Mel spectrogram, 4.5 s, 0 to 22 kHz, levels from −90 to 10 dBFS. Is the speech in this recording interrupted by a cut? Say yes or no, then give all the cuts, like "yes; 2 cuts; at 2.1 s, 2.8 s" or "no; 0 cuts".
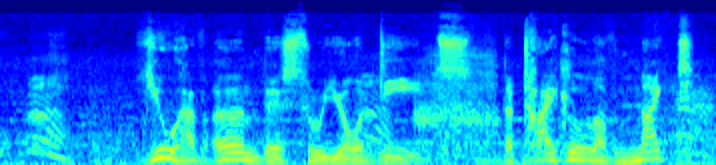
no; 0 cuts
